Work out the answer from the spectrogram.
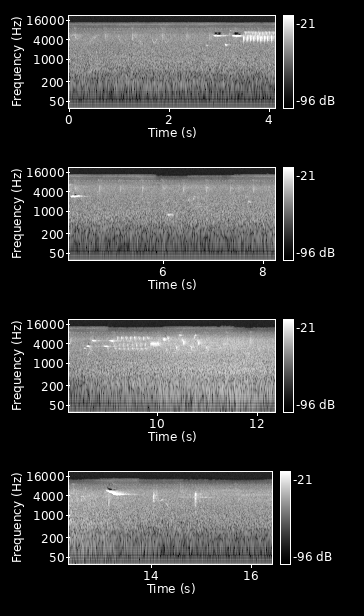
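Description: Songbirds calling over a faint steady outdoor hiss: short high chirps about three and four seconds in, another cluster around nine seconds, and a quick falling call near thirteen seconds. The background hiss swells a little in the middle.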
